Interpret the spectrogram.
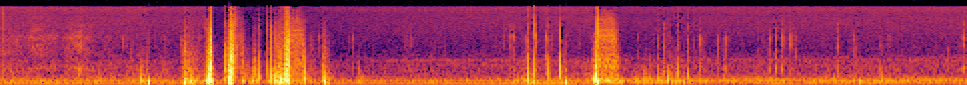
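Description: Moving train with a steady low hum, broken by clusters of sharp clicks and knocks about a second in and again around four seconds in.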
